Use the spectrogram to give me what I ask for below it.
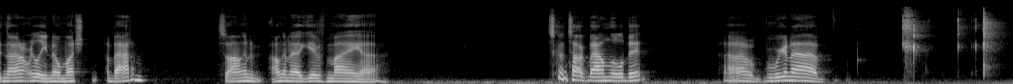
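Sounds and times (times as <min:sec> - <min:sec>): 
speech: 0:00.0 - 0:01.6, 0:02.2 - 0:04.0, 0:05.5 - 0:06.6, 0:07.2 - 0:08.4
beer can being cracked open: 0:09.0 - 0:10.1.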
